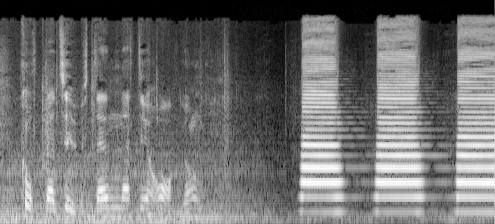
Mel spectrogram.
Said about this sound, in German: Der typische Sound des Sommers. Das ist für mich das dreifache Tuten der Boote, wenn sie losfahren.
